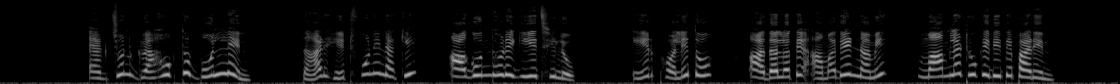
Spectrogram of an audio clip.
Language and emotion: Bengali, fearful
